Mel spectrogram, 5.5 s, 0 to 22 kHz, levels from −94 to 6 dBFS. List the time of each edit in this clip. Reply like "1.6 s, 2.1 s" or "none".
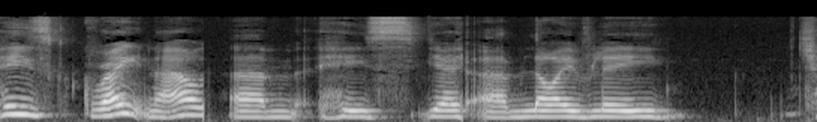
1.3 s, 3.1 s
